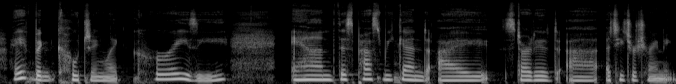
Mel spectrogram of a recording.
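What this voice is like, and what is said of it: Tired, overused, slightly strained voice. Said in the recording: “You can probably hear in my voice that I'm a little bit underpowered... my voice has definitely been a little overused in the past couple of days”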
